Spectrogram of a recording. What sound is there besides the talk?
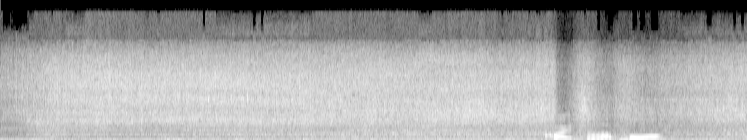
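green onion and garlic frying in a pan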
